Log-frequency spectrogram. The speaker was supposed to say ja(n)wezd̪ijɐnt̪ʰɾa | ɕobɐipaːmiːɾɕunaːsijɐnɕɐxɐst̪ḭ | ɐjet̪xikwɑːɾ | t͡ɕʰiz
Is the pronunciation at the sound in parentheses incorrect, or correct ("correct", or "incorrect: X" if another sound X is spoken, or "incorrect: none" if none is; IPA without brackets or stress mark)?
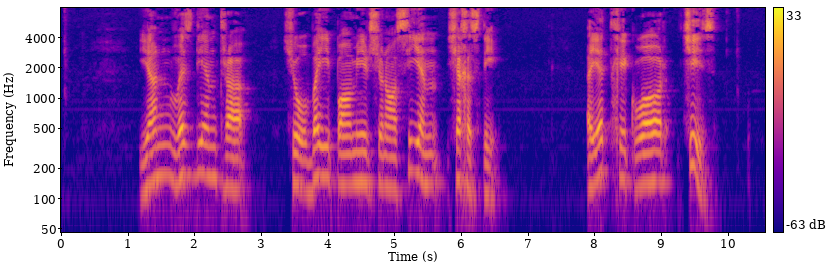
correct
